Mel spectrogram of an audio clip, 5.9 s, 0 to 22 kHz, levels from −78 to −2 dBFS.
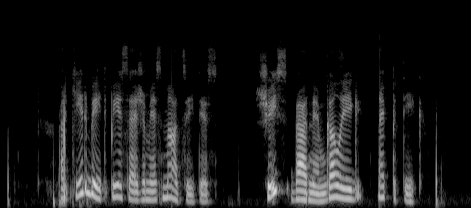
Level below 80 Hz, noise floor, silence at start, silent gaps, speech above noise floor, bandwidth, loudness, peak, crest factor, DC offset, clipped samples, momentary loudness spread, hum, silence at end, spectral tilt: -60 dBFS; -60 dBFS; 0.75 s; none; 34 dB; 9.2 kHz; -26 LUFS; -2 dBFS; 24 dB; under 0.1%; under 0.1%; 15 LU; none; 0.45 s; -6.5 dB/octave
